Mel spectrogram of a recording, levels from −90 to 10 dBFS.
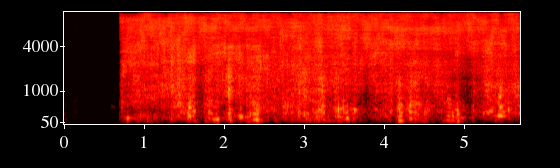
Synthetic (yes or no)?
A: no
